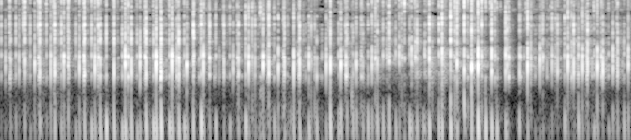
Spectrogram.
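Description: A small, empty, hollow red and white paper cup is turned in the hands while its base and sides are tapped quickly with fingertips and nails. The result is a rapid, steady stream of short, dry taps with a soft low thump and a papery midrange knock, each dying away almost instantly.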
